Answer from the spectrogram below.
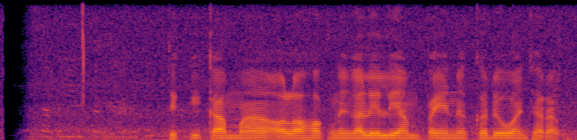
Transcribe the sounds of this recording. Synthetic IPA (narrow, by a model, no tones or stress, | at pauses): t̪ikikamaɔ̰lɔɦɔk̚nɛɡaliliampajnəkərdiwaɲt͡ʃaɾa̰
